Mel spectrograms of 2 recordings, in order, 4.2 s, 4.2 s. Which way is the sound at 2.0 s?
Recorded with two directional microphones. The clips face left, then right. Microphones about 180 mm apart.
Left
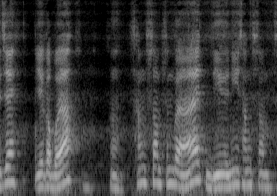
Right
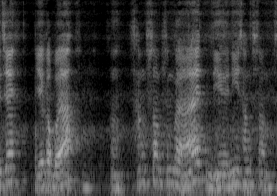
60° left (ahead or behind).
